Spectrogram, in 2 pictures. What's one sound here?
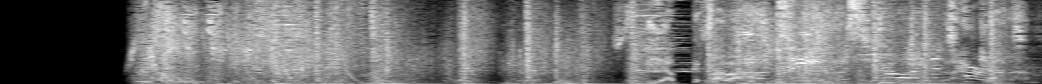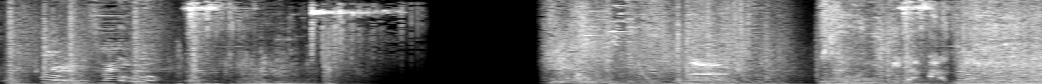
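Magical blasts and whooshes burst during a fight.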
